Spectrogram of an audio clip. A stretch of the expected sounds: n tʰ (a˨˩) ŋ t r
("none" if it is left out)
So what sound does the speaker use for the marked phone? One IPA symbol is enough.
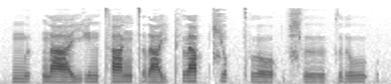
a˦˥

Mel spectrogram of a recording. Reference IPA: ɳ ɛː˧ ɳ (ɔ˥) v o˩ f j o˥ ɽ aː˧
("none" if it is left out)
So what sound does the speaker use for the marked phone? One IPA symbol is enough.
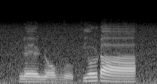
ɔ˩˧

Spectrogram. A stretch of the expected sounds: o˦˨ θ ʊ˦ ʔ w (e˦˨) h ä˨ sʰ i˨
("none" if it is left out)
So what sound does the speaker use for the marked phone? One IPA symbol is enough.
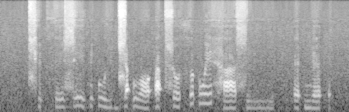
e˦˨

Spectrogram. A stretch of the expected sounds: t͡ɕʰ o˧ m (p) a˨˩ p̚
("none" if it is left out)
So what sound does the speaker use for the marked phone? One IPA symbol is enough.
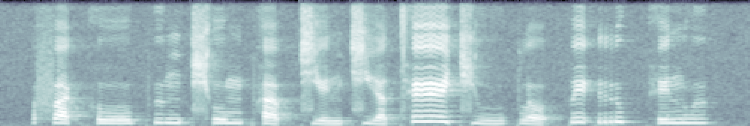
pʰ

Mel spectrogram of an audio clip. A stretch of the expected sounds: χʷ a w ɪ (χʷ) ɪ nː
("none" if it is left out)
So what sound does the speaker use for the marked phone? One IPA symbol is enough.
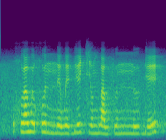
χʷ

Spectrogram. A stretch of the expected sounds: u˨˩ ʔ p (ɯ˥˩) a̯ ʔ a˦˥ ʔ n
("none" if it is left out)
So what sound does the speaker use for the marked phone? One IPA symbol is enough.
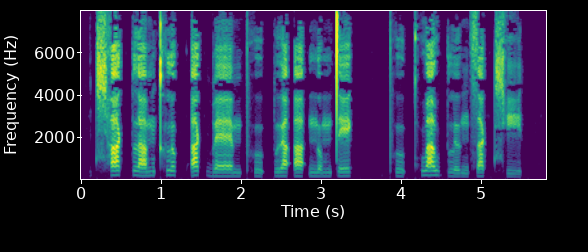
ɯ˥˩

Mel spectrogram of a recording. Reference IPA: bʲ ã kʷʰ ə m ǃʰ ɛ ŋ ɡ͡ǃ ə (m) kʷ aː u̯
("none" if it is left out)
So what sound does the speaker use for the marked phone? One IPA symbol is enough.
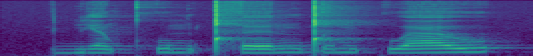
m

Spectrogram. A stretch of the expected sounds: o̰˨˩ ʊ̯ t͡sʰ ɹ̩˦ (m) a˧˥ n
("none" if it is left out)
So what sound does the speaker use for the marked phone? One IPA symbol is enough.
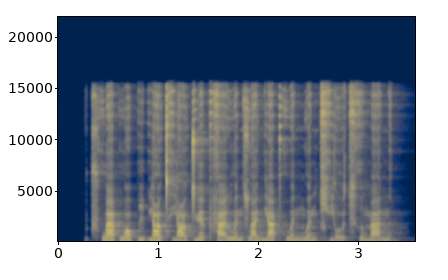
m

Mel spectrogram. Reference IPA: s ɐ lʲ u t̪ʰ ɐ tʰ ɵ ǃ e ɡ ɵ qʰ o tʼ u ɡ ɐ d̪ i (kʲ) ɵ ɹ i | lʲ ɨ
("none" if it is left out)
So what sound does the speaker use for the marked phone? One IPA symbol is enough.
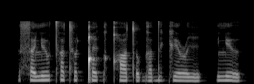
kʲ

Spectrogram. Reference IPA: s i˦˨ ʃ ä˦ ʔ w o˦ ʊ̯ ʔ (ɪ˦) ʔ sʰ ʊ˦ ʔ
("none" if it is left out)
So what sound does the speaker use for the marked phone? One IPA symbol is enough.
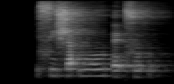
ɛ˦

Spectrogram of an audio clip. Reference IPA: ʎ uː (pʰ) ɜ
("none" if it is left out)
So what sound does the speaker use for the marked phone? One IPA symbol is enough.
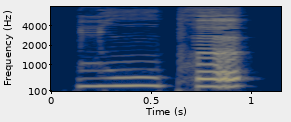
pʰ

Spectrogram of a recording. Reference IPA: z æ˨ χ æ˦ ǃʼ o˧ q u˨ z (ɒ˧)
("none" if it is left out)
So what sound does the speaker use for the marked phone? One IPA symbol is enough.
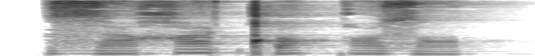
ɒ˨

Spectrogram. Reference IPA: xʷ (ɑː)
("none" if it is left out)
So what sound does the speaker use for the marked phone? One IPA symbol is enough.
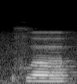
ʌː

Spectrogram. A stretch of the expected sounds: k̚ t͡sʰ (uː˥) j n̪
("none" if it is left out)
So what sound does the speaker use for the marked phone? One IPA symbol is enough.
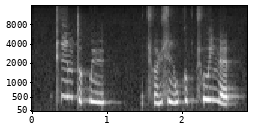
uː˥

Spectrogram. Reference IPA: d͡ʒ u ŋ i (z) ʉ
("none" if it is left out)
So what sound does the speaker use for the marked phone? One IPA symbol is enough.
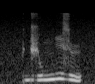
z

